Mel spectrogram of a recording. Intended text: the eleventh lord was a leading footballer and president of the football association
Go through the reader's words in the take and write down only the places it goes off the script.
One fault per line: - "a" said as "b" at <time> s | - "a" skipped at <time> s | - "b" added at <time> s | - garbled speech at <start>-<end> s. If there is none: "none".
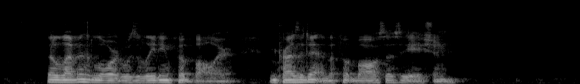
none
